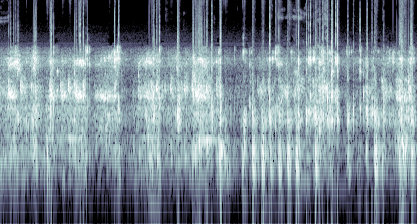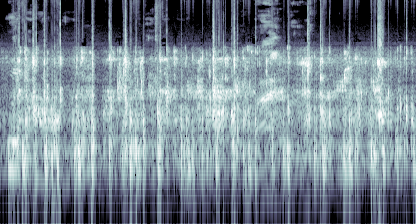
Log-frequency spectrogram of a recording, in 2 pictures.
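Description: Distorted voices chanting in a heavily degraded recording full of crackling clicks: the played Japanese commercial's voice warped and changing.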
